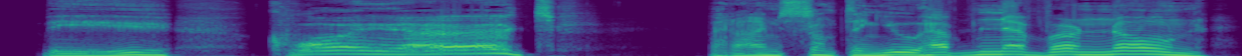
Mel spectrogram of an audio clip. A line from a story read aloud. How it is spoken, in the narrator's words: Kaladin shouted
